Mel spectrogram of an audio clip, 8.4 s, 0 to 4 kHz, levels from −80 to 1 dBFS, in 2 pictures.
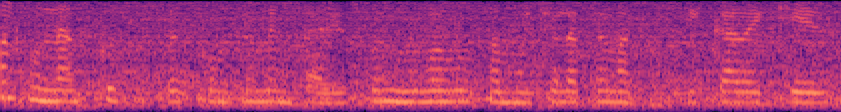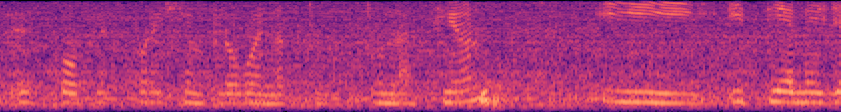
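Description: From 0 to 8.41 s, the other side's voice leaks through. The far end was likely played on a loudspeaker and not fully removed by the echo canceller, so a second voice runs beneath the speech throughout, around 10 dB quieter, within a band ending at 4 kHz.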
